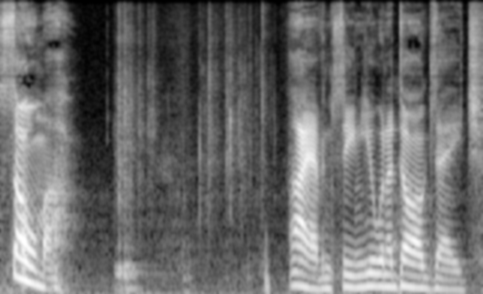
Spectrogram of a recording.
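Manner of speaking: slow, little dwarf man character voice. Voicing a dwarven man greeting a player: dwarven man voice. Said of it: "a little dwarven man looking back at you, and he goes".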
